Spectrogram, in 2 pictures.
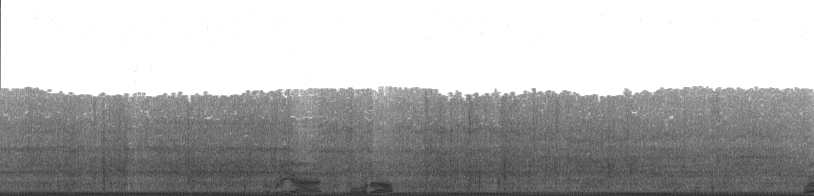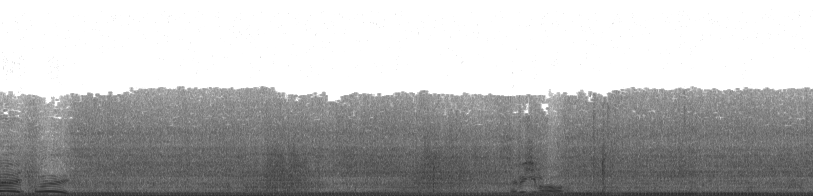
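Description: A motorbike engine hums steadily, rising and falling in pitch as the rider shifts.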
